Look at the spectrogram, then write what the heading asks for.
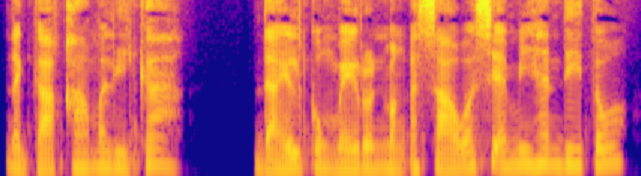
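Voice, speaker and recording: Romance-story businessman, read by a woman: polite, unshakably calm, commanding, lowish voice. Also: normal speed, no echo, lightly acted. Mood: calm, firm. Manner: calm, polite, firmly authoritative.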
